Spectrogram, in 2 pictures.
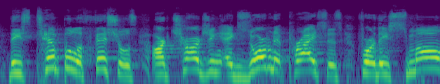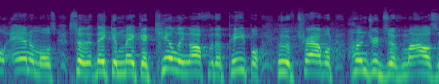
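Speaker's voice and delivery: high, loud, driving sermon delivery; full-force preaching. Acted. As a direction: preach the temple scene with rising fire.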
